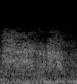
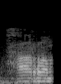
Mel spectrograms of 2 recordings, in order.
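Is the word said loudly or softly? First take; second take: softly; loudly. First: The word is said softly and gently. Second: The word is said loudly and forcefully. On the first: "kita lembutkan" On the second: "jangan keras-keras"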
